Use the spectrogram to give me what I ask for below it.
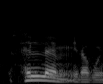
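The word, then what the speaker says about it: שֶׁלֶם: 이 화목제는 셀렘이라고 읽는다고 하는데요.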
